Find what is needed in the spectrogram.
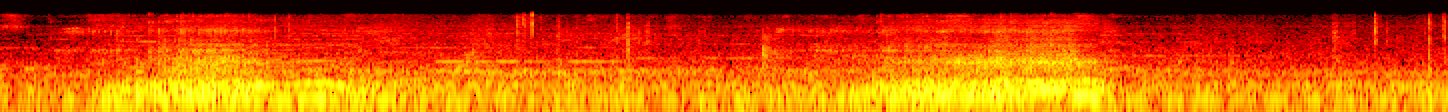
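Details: Two loud, rough, low snoring breaths about four seconds apart, faint music in background, from a person who denies snoring; snoring.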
